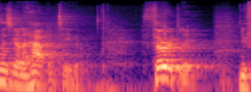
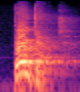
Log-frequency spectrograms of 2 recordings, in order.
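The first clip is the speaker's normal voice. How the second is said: Burnt out much higher and louder; emphatic repeat; 12 semitones higher, 9 dB louder than usual. Shown as a demonstration.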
